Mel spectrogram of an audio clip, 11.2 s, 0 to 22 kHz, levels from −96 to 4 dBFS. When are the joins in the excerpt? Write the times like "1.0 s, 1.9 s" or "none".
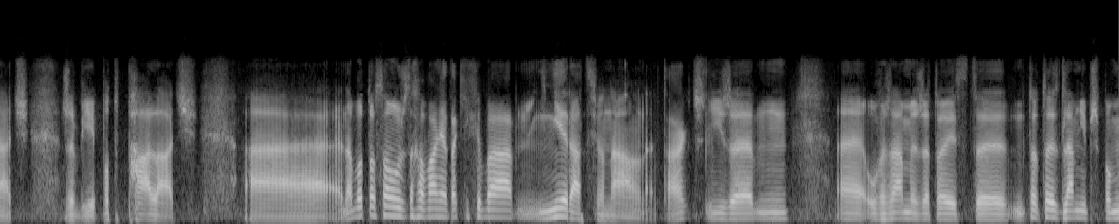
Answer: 10.3 s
